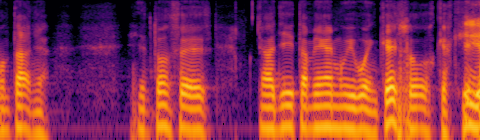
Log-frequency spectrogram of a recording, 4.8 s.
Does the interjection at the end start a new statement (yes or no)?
yes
